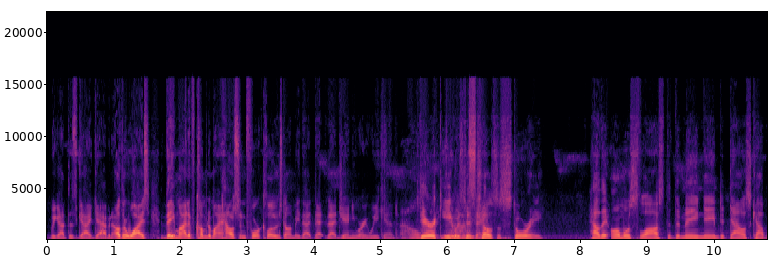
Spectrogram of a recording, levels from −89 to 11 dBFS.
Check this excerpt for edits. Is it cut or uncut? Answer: uncut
